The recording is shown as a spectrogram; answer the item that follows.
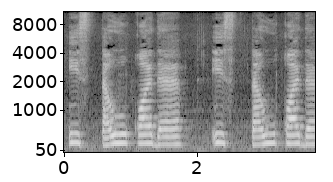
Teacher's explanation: تا کے لیے کیونکہ فتح ہے آواز ایک کاؤنٹ کے لیے اوپر جائے گی ٹھیک ہے پھر نرمی سے واؤ سے ملائیں گے استوقد استوقد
